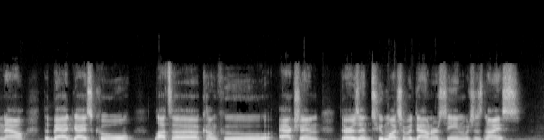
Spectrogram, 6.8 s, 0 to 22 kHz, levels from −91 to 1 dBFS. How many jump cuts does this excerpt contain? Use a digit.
0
